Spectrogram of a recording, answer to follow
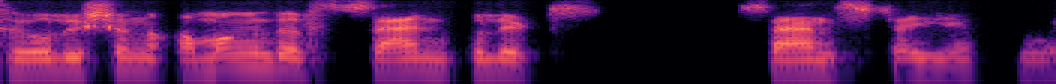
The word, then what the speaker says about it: sans: among the sand pets Sans s is not pronounce it is silent but it is there without and middle and peasants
